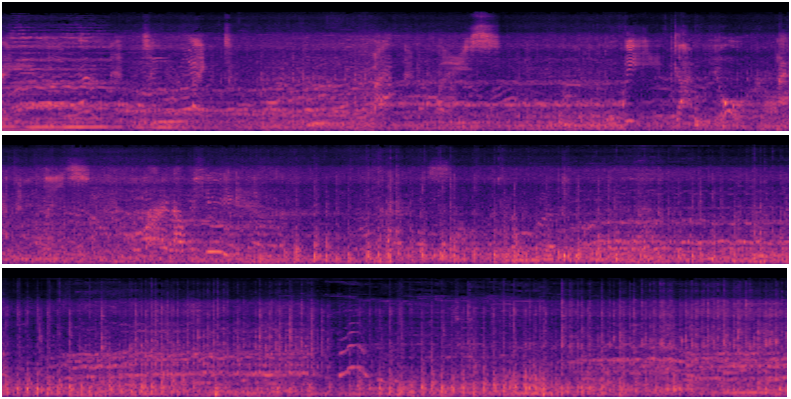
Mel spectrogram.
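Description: A group of young people chatter and talk over each other nearby.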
